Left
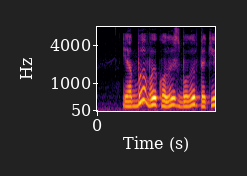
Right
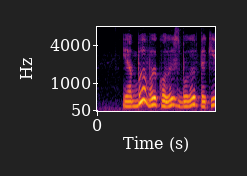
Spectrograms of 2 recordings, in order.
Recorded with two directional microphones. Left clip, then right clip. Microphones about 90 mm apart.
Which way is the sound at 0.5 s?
30° left (ahead or behind).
